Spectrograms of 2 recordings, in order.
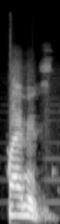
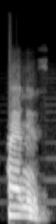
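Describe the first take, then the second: No difference in how they are said.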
